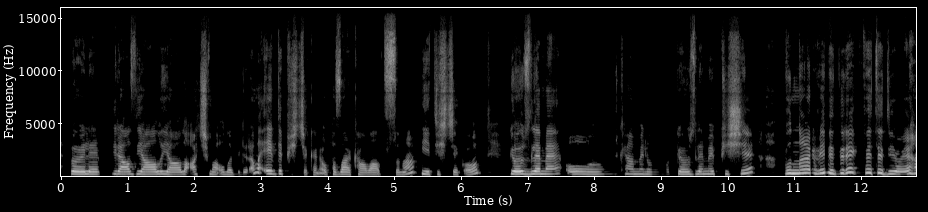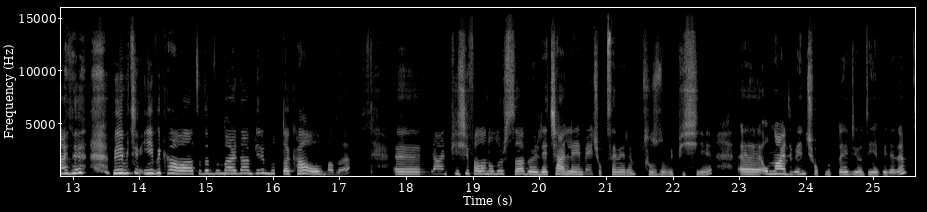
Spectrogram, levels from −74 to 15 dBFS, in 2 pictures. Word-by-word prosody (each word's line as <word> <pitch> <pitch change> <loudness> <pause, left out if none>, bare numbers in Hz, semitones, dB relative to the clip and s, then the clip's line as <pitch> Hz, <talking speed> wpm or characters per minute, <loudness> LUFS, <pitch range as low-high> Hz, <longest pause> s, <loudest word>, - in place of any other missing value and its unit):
Böyle, 230 -1 +5 0.2
biraz 235 -2 +2
yağlı 230 0 +2
yağlı 210 -1 +1
açma 220 0 -3
olabilir 210 0 -7
ama 385 +1 +2
evde 275 -1 +3
pişecek, - - -5
hani, - - -7
o - - -5
pazar 215 -2 -1
kahvaltısına 195 - 0
yetişecek 225 -4 -3
o. 275 - -3 0.4
Gözleme. 245 0 +6
O! 230 -1 -2 0.2
Mükemmel 235 -2 -9
olur, 215 -1 -14
bak; 215 - -26
gözleme 235 +1 -1
pişi... 290 - +1 0.5
Bunlar 305 +3 +7
beni 305 -2 +4
direkt 375 +4 +2
fethediyor 280 -9 +3
yani. 290 +6 +3 0.5
Benim 320 +1 +7
için 315 +3 -1
iyi 310 +1 +4
bir 345 - +4
kahvaltıda 275 -3 0
bunlardan 285 +1 -3
biri 300 +2 -4
mutlaka 280 -1 -1
olmalı. 225 -5 -2 0.8
Eee, 230 - -2 0.5
yani 240 0 -8
pişi 270 +1 -4
falan 260 -1 -1
olursa, 250 0 -3
böyle, 225 -1 +2
reçelle 230 0 +1
yemeyi 220 0 -7
çok 225 0 -10
severim 210 0 -4 0.2
tuzlu 200 -2 -8
bir 200 - -9
pişiyi. 200 +3 -6 0.4
Eee, 220 -1 +3
onlar 250 0 +4
da 215 -1 -13
beni 230 +4 -2
çok 225 -4 -7
mutlu 215 0 -8
ediyor 215 -2 -2
diyebilirim. 200 - -3
240 Hz, 135 wpm, -22 LUFS, 220-275 Hz, 0.8 s, Bunlar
